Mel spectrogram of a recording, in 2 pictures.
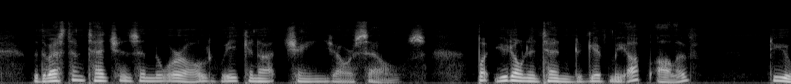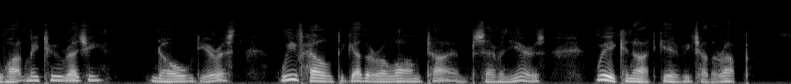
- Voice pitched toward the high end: No, medium, 140 Hz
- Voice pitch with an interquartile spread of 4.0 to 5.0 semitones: Yes, average, 4.3 semitones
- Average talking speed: Yes, average, 160 wpm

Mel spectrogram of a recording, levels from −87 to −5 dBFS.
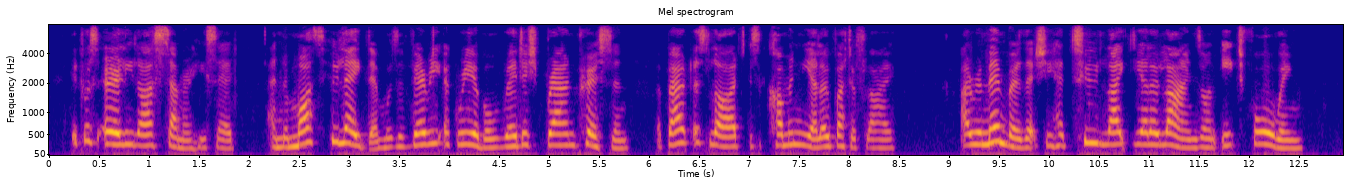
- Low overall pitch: No, high, 245 Hz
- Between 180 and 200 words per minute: Yes, average, 185 wpm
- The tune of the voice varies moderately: Yes, average, 4.7 semitones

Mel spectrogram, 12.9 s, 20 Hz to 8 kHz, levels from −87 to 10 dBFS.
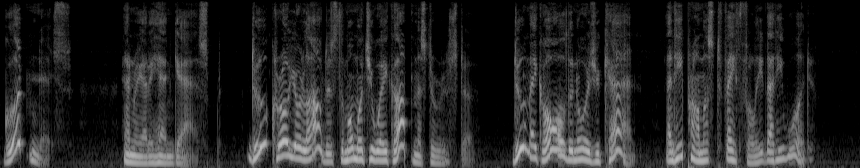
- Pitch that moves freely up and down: Yes, wide, 5.8 semitones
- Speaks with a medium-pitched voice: Yes, medium, 165 Hz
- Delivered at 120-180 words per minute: Yes, slow, 135 wpm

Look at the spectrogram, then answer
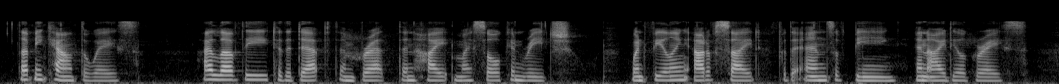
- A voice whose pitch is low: No, medium, 185 Hz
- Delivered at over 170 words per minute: Yes, average, 180 wpm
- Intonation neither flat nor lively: No, narrow, 1.7 semitones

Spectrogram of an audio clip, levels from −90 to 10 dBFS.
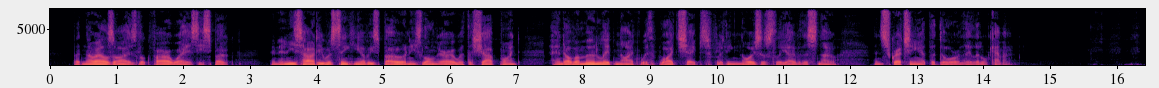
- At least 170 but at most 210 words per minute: Yes, average, 180 wpm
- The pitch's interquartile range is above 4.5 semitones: No, average, 3.2 semitones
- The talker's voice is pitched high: No, very low, 90 Hz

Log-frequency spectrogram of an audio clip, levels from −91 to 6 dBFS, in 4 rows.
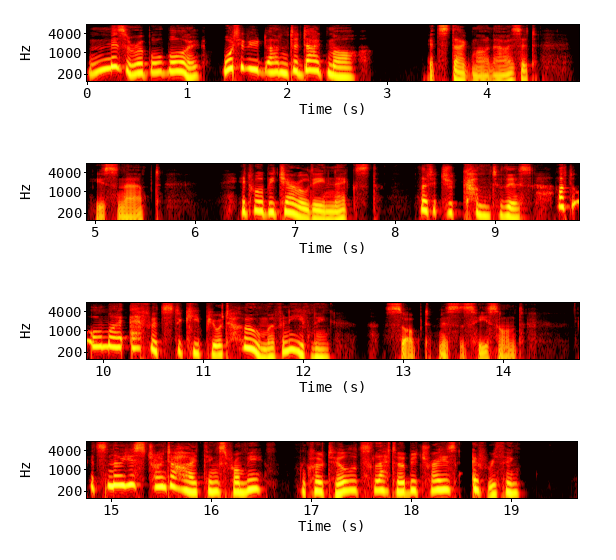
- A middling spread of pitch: No, wide, 7.5 semitones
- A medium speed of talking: Yes, average, 170 wpm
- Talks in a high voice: Yes, high, 210 Hz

